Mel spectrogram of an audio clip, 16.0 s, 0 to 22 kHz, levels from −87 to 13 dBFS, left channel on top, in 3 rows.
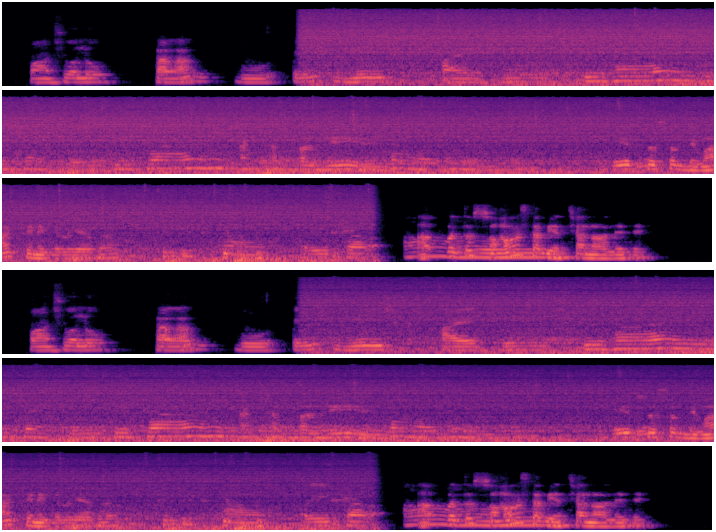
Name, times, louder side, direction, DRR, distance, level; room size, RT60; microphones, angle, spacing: voice 1, 0.2-0.8 1.2-3.0 3.3-9.4 9.9-10.2 12.3-15.0 15.3-15.5, right 1 dB, 55° right, 0.8 m, -29 dB
sound 1, 2.2-13.5, left 2 dB, 60° left, 0.8 m, -29 dB
voice 2, 7.6-8.3 9.9-12.7 13.2-13.3 13.8-15.5, equal, 15° left, 0.4 m, -25 dB
2.6 x 2.0 x 3.3 m
head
